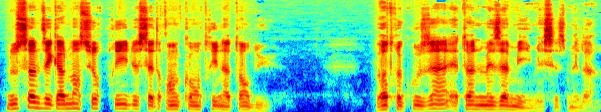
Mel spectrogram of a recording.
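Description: A man reading the part of a modest, generous young gentleman speaking firmly and earnestly. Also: mid-range voice, normal speed, dry recording, lightly acted. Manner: firm, earnest.

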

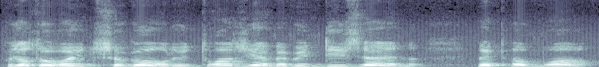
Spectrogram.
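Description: A man's voice: high voice, steady tone, measured pace, darkish tone, highs cut off, pitched above the performer's own voice. A man reading aloud as a poor peasant mother, tearful, pleading and indignant. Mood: bitter. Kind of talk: audiobook character reading.

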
